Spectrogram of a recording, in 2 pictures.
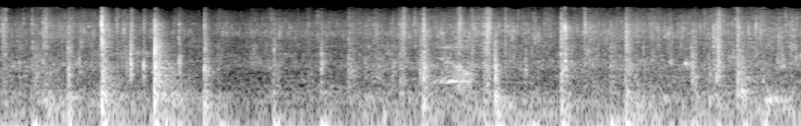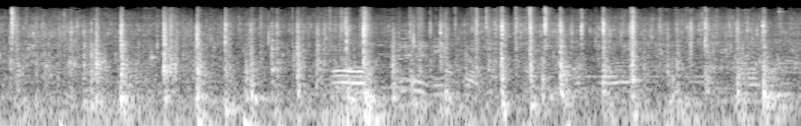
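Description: Small aluminium boat drifting on open water: irregular knocks and light slaps of water against the hull and gear handled on deck, over a low rumble.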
